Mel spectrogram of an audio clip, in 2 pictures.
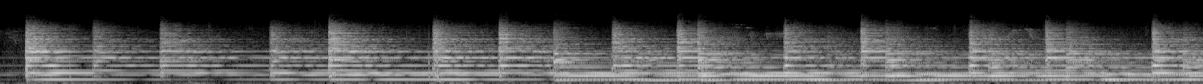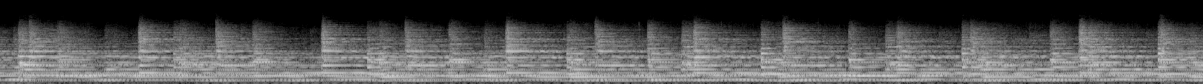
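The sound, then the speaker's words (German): The parish church bells of Werfenweng in Salzburg ring at noon, a loud, continuous peal of many overlapping strikes with several bell pitches layered together, the blend shifting as the ringing goes on, with no voices. “Es ist 12 Uhr. Es läuten die Glocken der Pfarrkirche Werfenweng, Land Salzburg.”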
